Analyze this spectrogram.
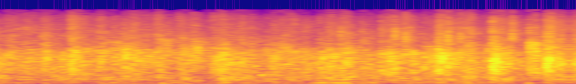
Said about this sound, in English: That's why I love doing this program. It's the only time I get an applause.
